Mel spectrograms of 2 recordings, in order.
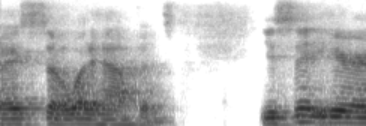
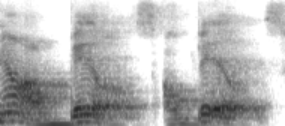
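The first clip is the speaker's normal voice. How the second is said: put-on old-world style English accent; 3 semitones higher than usual. Explaining liabilities, picturing someone saying it in an English accent. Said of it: "somebody with an English accent saying".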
